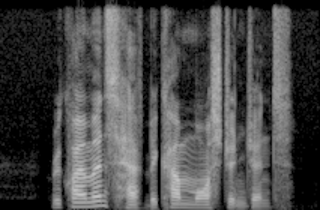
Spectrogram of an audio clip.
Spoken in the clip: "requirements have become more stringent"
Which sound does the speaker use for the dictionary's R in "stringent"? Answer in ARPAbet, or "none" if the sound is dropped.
R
